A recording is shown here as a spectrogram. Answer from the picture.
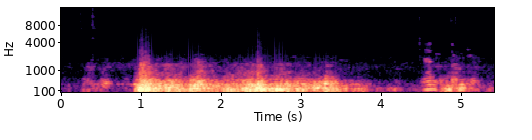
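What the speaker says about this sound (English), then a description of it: "And the thunder." Thunder rolling through a lightning storm, a loud crack breaking into a long low rumble that fades, then another, softer rumble, with a voice heard in the clip.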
